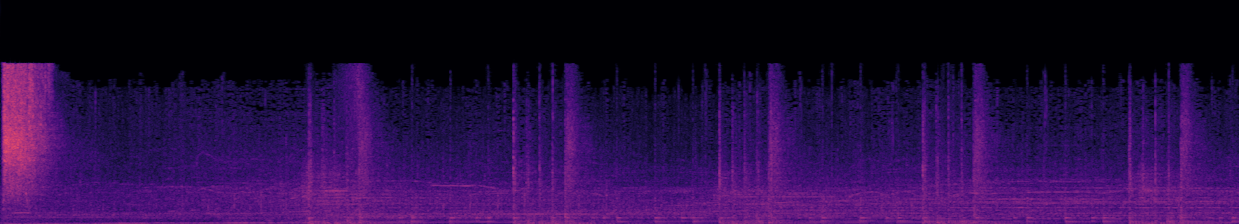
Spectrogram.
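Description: Live band instrumental music from drums, cymbals and low bass notes. A loud cymbal crash comes at the start, and further crashes follow about every two seconds.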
